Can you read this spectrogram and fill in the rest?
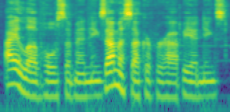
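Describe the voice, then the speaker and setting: A woman giving relaxed, musing, casual commentary as she streams a game. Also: very deep voice, very fast. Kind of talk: casual reactive gameplay commentary. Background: game music and dialogue.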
